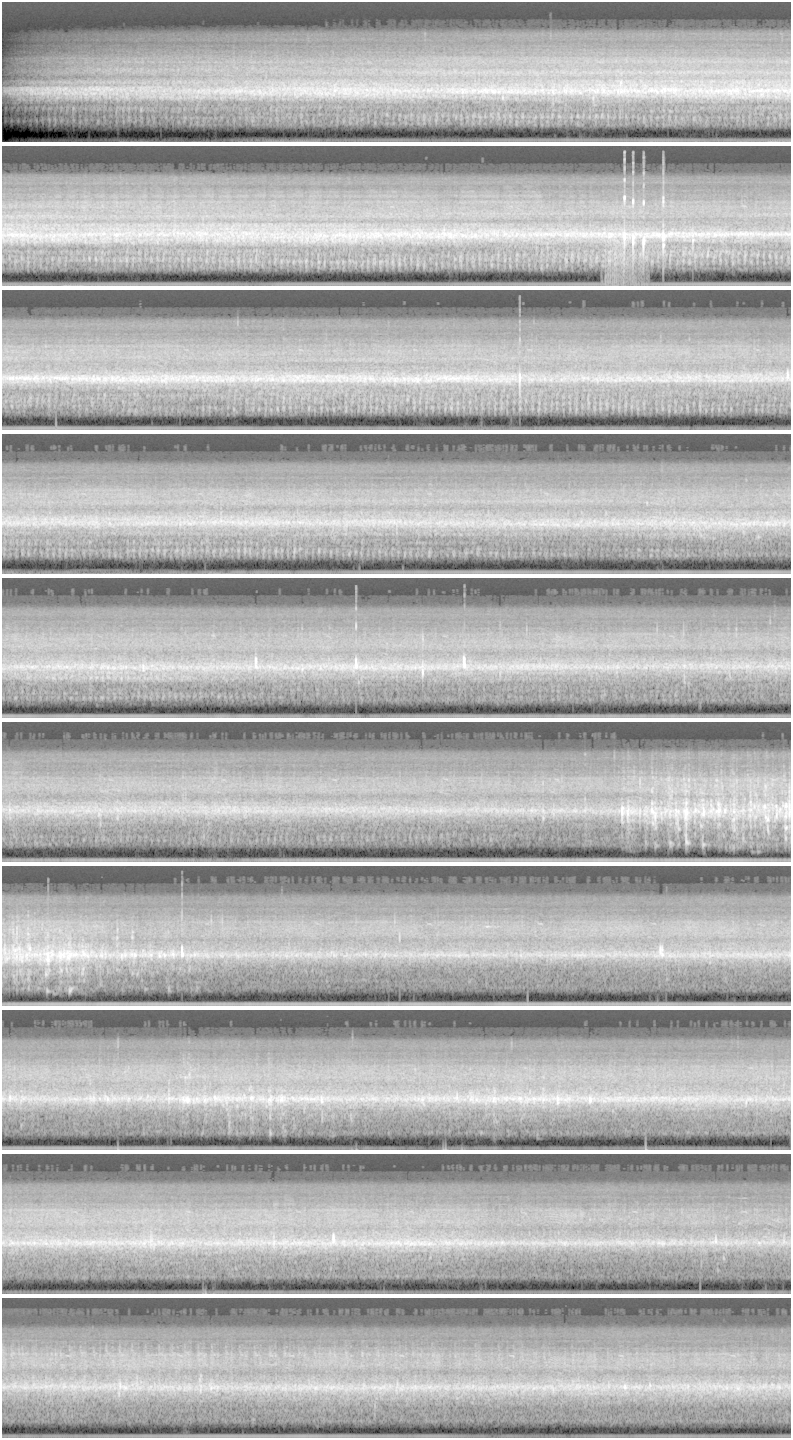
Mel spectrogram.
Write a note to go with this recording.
hydrophone underwater recording. the tourist boat approaching...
